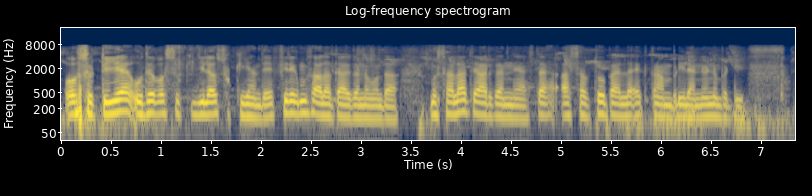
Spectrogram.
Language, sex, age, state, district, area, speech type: Dogri, male, 18-30, Jammu and Kashmir, Kathua, rural, spontaneous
